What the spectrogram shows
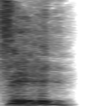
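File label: damaged, Japanese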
